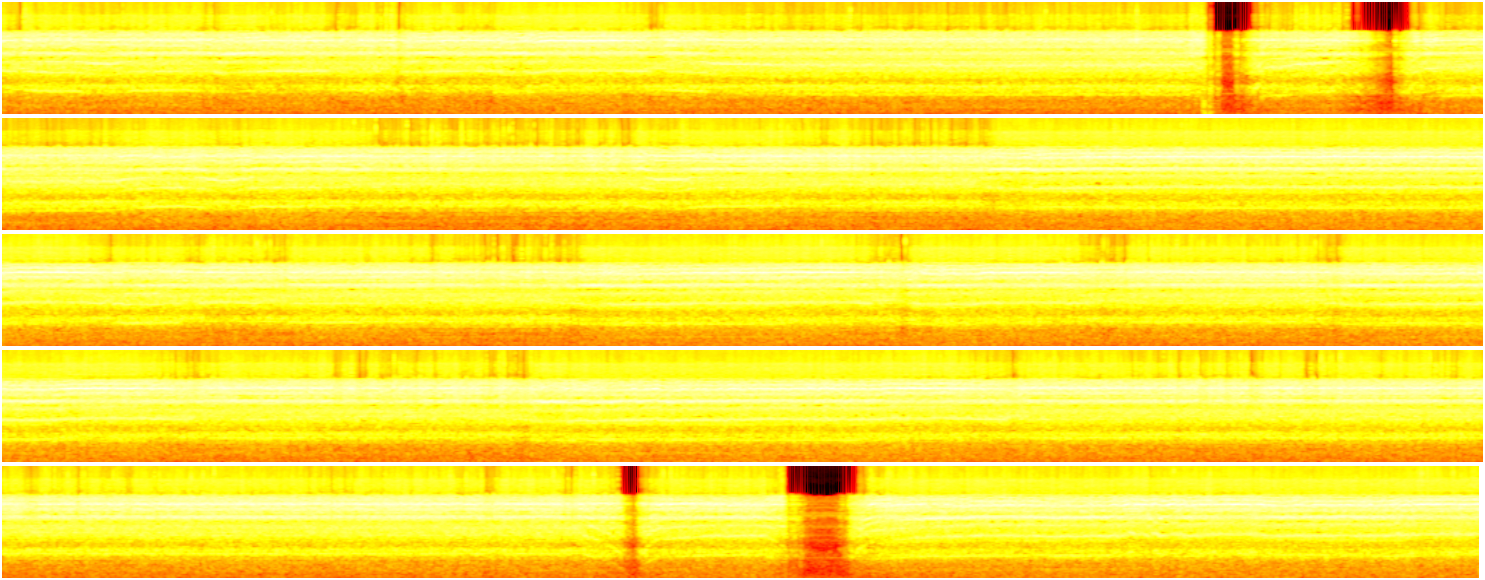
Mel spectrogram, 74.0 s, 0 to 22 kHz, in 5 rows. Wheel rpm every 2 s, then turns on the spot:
230, 230, 230, 220, 210, 170, 110, 190, 230, 230, 230, 230, 220, 210, 220, 230, 230, 220, 220, 230, 230, 220, 220, 230, 230, 210, 220, 230, 230, 230, 240, 230, 150, 110, 200, 220, 220.
none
